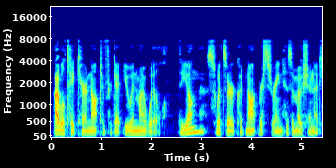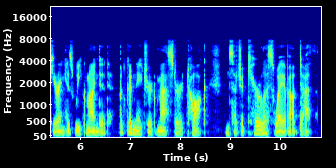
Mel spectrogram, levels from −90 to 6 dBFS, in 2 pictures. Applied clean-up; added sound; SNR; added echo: none; none; none; none.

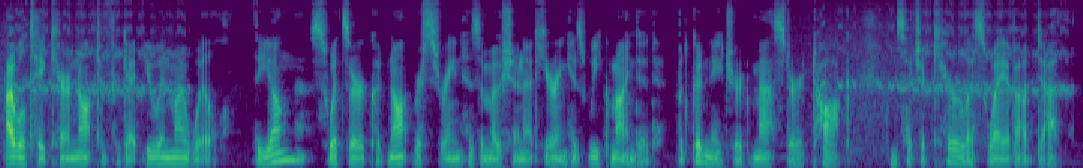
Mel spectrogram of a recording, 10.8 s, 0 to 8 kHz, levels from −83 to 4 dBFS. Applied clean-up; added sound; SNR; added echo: none; Accelerating, revving, vroom / Car; 20 dB; none.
